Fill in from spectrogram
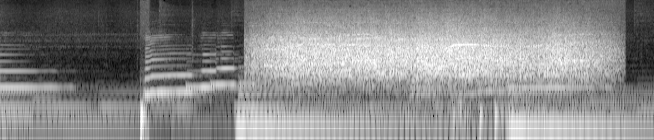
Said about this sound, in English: Ooh, round of applause for that.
